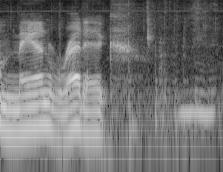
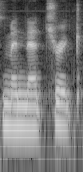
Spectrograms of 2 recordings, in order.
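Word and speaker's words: Manectric: Widelands, and a Manretic. You know what? It's how I pronounce it. Manretic is how I've always said it. It's Manetric, which, honestly, sometimes I like the way I say I'm better.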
